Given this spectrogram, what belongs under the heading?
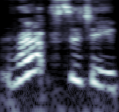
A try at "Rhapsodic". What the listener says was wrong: Rhapsodic. Rhapsodic. You said Rhapsody.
